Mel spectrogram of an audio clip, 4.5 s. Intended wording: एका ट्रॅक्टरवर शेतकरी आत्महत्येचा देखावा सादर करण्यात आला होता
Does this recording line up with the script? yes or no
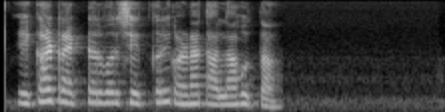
no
